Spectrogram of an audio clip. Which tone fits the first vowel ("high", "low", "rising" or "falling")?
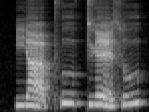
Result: low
